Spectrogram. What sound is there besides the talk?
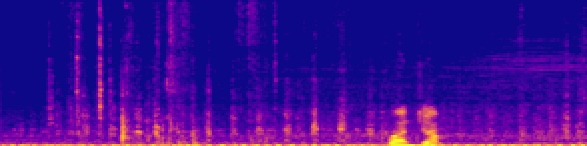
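dog panting in a truck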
